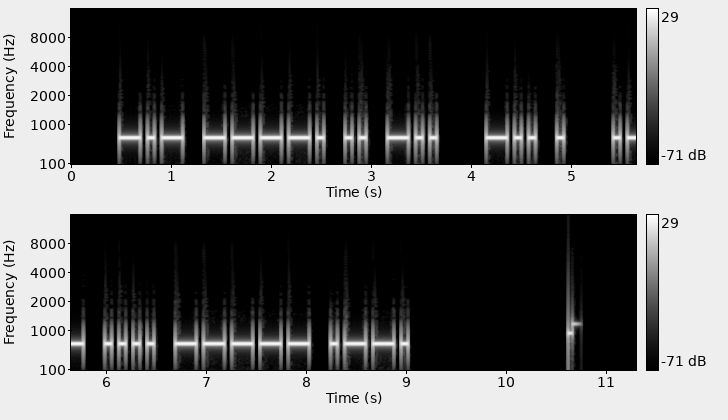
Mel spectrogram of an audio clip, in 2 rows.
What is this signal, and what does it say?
Morse code, heard as a keyed tone, about 17 wpm, 700 Hz. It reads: K9ID DE AH0P
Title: USA Callsign DE Callsign - 4 Characters - 17wpm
